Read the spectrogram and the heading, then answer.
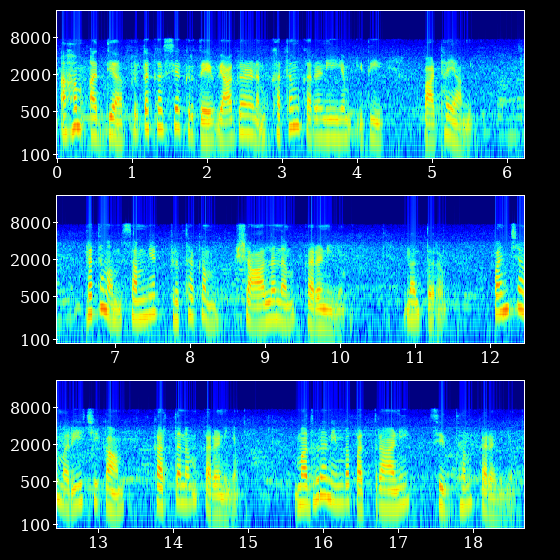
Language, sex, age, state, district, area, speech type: Sanskrit, female, 30-45, Karnataka, Bangalore Urban, urban, spontaneous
